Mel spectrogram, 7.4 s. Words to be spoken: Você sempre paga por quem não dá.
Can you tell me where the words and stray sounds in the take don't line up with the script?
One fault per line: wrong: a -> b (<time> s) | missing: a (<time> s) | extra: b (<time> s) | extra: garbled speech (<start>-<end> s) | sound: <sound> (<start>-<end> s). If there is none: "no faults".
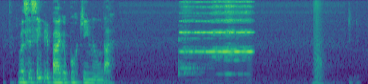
sound: squeak (3.6-5.1 s)
sound: whoosh (6.2-6.7 s)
